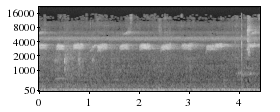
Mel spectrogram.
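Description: Insects chirping: a short chirp repeating about two to three times a second over a steady high insect drone, with a low rumble underneath.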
